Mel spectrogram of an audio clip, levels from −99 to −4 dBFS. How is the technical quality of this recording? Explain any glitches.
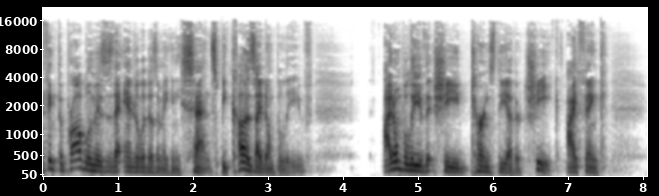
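No glitches can be heard anywhere in this speech recording. There is nothing here that needs explaining.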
